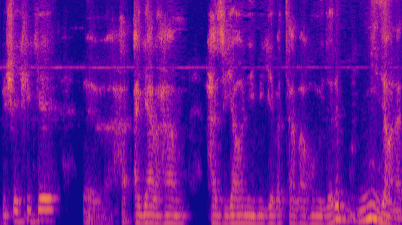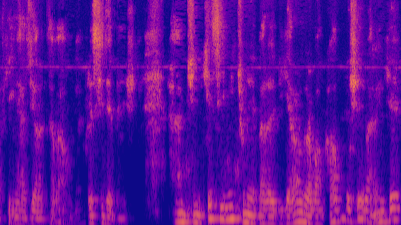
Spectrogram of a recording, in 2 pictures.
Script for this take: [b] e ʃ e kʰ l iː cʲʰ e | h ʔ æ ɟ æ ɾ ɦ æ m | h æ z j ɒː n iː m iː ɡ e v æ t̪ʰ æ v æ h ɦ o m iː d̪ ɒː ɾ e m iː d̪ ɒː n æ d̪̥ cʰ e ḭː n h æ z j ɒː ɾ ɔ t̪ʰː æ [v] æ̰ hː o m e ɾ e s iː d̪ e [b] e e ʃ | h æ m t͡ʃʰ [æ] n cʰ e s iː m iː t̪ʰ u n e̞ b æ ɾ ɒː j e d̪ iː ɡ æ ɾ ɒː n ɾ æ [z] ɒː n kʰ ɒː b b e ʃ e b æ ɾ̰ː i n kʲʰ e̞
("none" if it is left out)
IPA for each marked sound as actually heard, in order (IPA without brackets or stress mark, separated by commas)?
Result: b, v, b, i, v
